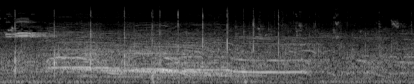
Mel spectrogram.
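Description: Players shout and cheer after a point in a large echoing hall.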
